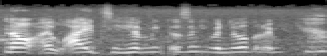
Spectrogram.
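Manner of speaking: high-pitched, sobbing, crying through every word.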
